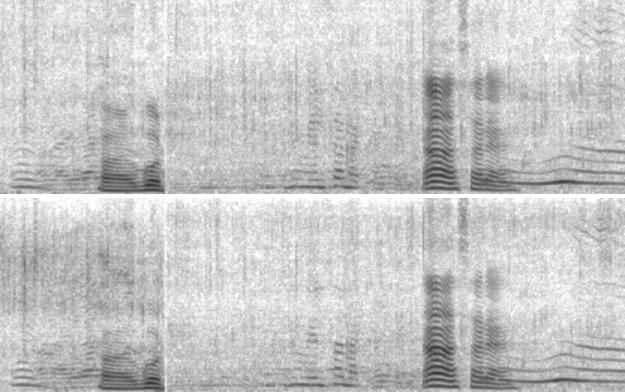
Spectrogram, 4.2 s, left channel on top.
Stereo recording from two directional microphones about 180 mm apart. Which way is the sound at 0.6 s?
25° left (ahead or behind).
